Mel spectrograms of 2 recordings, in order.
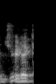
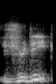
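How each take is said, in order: First: The name is said without a French pronunciation. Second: The name is said with a French pronunciation. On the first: This is how the locals say it. "they just pronounce it Judic out there" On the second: This is how an outsider guessed it is said. "I pronounced it like like the way that the French would probably pronounce it"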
